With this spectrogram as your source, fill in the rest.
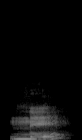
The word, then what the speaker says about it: mais: Mais, M-A-I-S, se prononce mais. Maïs, M. C'est qu'on avait dit mais ou A, I, tréma, S, se prononce maïs. On prononce le I séparément. On dit donc maïs.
